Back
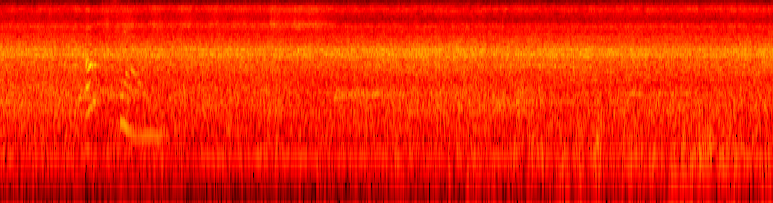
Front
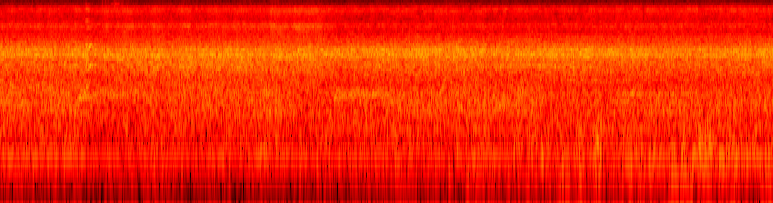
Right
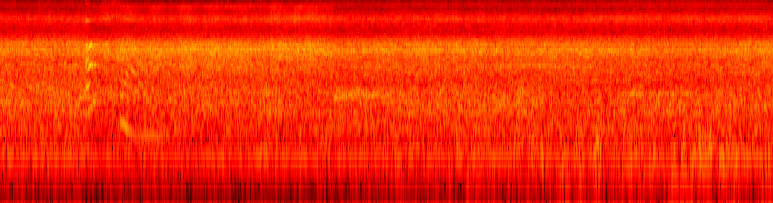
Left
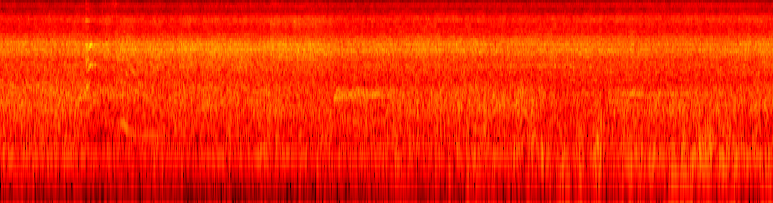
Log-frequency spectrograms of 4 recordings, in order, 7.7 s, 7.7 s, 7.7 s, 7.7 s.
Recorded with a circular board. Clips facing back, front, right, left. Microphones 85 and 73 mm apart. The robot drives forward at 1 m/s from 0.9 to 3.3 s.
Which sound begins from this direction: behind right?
A child speaking, at 0.8 s.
